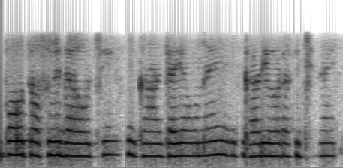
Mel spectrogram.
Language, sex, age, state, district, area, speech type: Odia, female, 18-30, Odisha, Nabarangpur, urban, conversation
